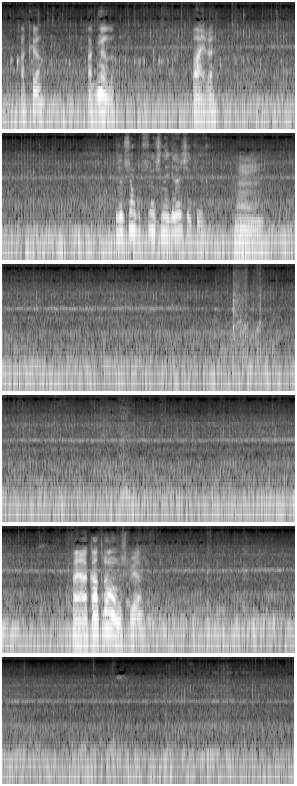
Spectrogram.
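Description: A small electric pump hums steadily.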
